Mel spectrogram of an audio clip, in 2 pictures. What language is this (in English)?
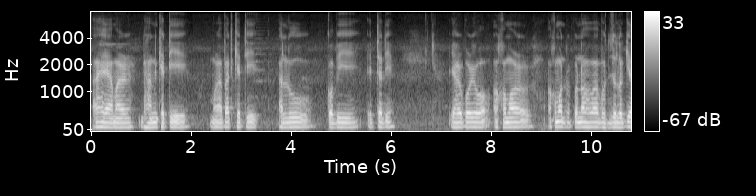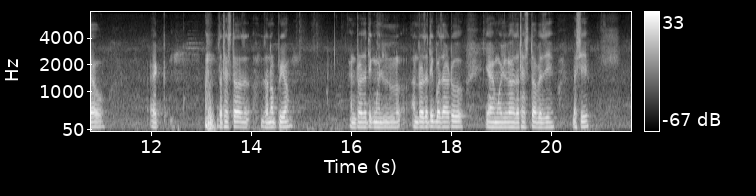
Assamese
